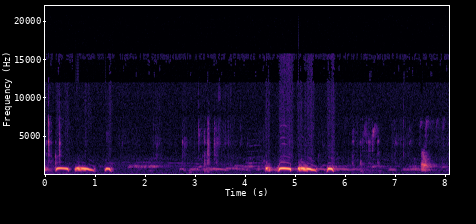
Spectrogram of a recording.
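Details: Decoy spotted dove cooing to call: two loud three-note phrases about four seconds apart, each a short coo, a longer drawn coo and a clipped final coo. Softer, muffled cooing lies between them.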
